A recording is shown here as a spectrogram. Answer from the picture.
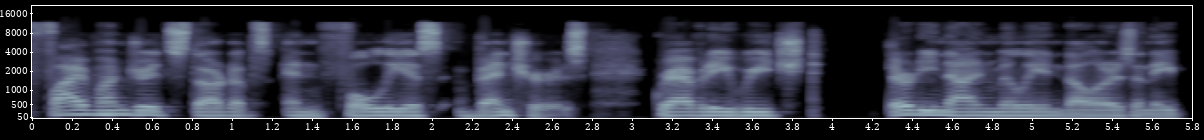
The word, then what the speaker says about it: GRVT: Uh, GRVT, pronounced gravity, is a crypto project building a hybrid exchange, raised $7.1 million in pre seed and seed funding.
